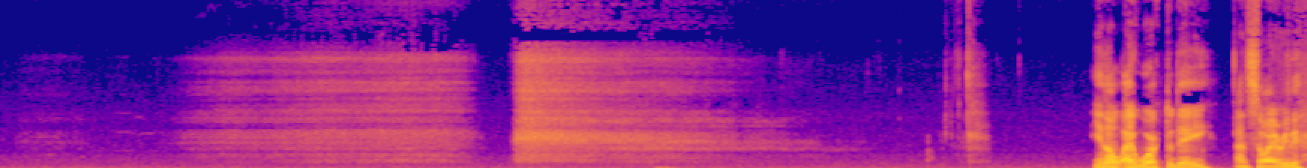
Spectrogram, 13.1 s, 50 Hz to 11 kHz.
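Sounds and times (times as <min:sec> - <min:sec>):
man breathing through nose: 0:01.7 - 0:08.5, 0:09.6 - 0:10.0.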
